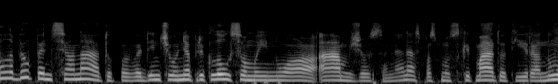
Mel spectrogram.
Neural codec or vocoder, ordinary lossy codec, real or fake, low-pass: none; AAC, 64 kbps; real; 7.2 kHz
